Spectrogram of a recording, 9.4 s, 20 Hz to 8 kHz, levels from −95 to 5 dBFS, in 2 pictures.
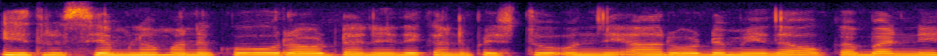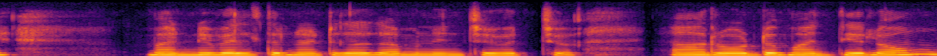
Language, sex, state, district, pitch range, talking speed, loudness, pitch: Telugu, female, Andhra Pradesh, Krishna, 235-255 Hz, 115 wpm, -16 LUFS, 245 Hz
